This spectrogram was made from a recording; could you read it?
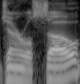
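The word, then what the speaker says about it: General Tso: You just pronounce it general so? – Yeah, yeah, yeah. – Oh, I thought you were supposed to hit the t. – No. Not okay. necessary. – I'll say sorry. – No, the T is silent like in pterodactyl.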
